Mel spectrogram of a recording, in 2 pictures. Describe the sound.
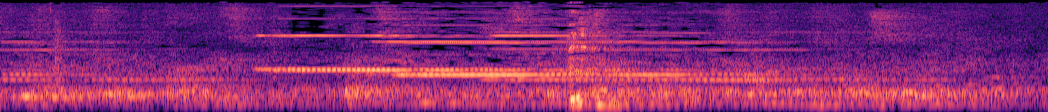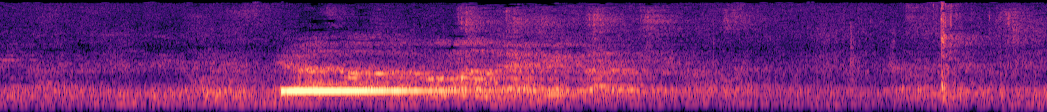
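An electric bell or buzzer calls deputies to register their attendance in a parliament chamber. Partway through, it starts as a loud, steady, ringing tone over a background murmur of voices and room noise.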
